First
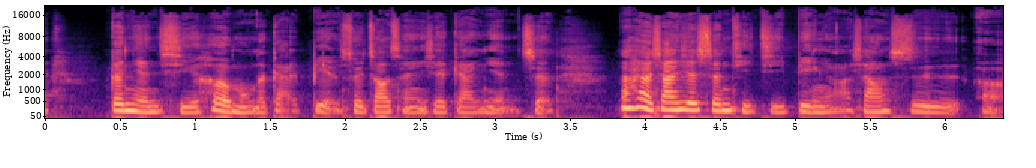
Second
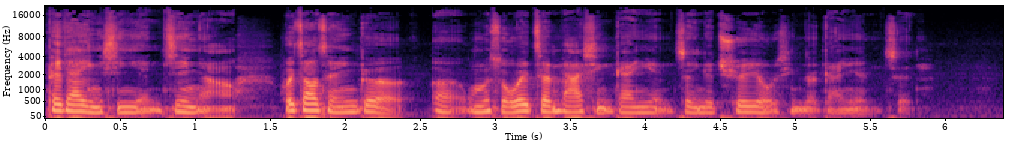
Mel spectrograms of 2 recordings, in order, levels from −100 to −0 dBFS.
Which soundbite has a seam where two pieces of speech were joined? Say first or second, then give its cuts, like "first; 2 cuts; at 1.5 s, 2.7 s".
second; 1 cut; at 1.3 s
